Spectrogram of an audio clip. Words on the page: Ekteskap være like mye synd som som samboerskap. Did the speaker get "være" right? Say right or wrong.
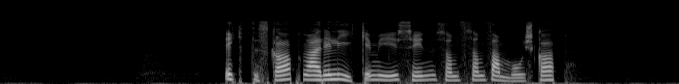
right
